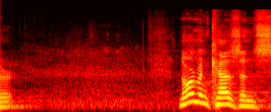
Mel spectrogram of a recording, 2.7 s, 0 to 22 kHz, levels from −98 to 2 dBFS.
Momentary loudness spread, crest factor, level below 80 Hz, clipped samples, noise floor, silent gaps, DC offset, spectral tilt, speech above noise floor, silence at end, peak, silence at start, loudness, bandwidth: 6 LU; 22 dB; -76 dBFS; under 0.1%; -55 dBFS; none; under 0.1%; -4 dB/octave; 30 dB; 0 s; -8 dBFS; 0 s; -25 LUFS; 16 kHz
